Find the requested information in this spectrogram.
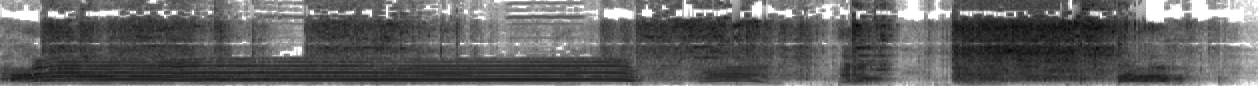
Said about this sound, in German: Okay, dann ich trete hier alles kaputt im Studio und wir schreien, okay? Auf drei. Okay. Eins, zwei, drei.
